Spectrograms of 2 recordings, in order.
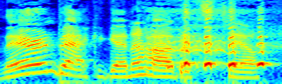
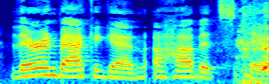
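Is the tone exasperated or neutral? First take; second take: exasperated; neutral. First: It is said in an exasperated tone. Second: It is said in a neutral tone.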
